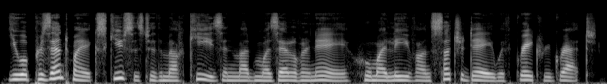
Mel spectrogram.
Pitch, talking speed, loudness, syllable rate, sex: 195 Hz, 205 wpm, -20 LUFS, 5.7 syllables/s, female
